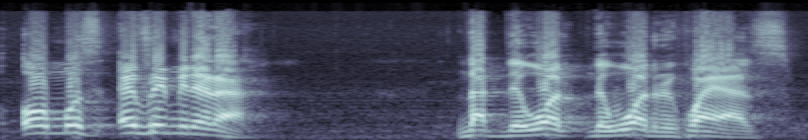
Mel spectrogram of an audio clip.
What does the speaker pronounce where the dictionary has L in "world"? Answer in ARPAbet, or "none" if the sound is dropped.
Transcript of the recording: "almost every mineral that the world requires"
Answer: W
